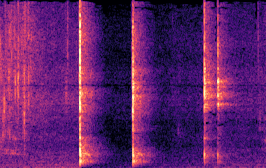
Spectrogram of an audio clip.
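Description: Metal spoon clinking against a stainless steel mixing bowl while stirring a thick cheese-and-mayonnaise spread: two sharp clinks about half a second apart, then a fainter tap.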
